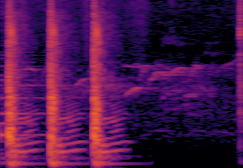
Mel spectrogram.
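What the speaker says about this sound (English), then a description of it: "He knocked on the door." Three loud, evenly spaced knocks on a wooden door ring out close up, followed by quiet and a faint tap at the very end.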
